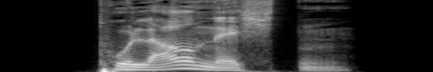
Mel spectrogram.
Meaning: dative plural of Polarnacht
- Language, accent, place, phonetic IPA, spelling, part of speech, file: German, Germany, Berlin, [poˈlaːɐ̯ˌnɛçtn̩], Polarnächten, noun, De-Polarnächten.ogg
